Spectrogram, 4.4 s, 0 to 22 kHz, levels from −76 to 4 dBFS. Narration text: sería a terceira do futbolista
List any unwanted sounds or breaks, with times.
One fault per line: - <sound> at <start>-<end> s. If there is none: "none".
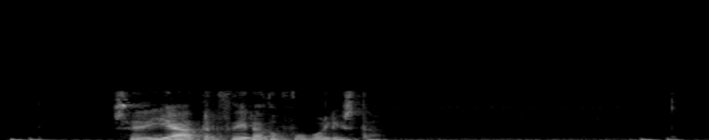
none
